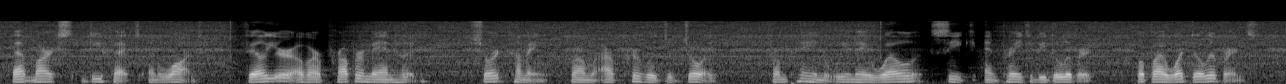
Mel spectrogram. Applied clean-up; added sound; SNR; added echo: none; Domestic sounds, home sounds; 14 dB; none.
